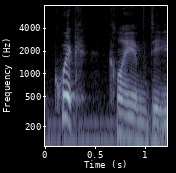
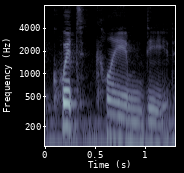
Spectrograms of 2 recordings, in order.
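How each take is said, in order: First: The first word ends with a 'k' sound. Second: The first word ends with a 't' sound. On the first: The speaker calls it wrong. "Which is not correct" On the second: The speaker calls it right. "most often mispronounced term in the law"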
